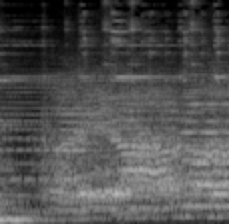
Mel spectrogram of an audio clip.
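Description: Devotional kirtan: a group of voices chanting a mantra over sustained harmonium chords, with a low beat at the very start.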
